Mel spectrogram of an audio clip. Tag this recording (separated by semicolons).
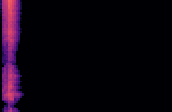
fx; beat; vicces; sfx; game; sound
